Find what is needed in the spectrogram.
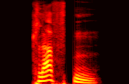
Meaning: inflection of klaffen: 1. first/third-person plural preterite 2. first/third-person plural subjunctive II
- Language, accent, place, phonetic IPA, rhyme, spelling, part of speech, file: German, Germany, Berlin, [ˈklaftn̩], -aftn̩, klafften, verb, De-klafften.ogg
